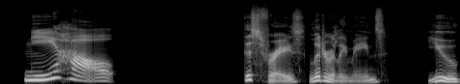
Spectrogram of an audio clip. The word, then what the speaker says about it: 你好: When there are two third tones in a row, the first one changes to the second tone.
